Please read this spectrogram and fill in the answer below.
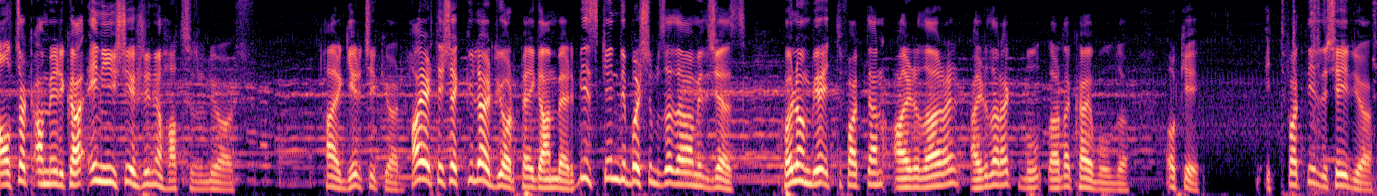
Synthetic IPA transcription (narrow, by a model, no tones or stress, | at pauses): alˠt͡ʃʰakame̞ɾikaʔænijiʃeçɾiniɦat̪ʰɯɾlˠɯjo̞ɾ̥ | hæɾɟe̞ɾit͡ʃʰe̞cʰijoɾ̥haːjiɾt̪ʰe̞ʃɛcːylʲæɾd̪ijo̞ɾpʰe̞jɡambæɾbiz̥cʰɛnd̪ibaʃɯmɯzad̪evame̞d̪id͡ʒɛːz̥kʰo̞lʲˠo̞mbijait̪ʰːifak̚t̪ʰænaajɾɯlˠaɾak̚bulˠut̪lˠaɾd̪akʰajbulˠd̪ʊo̞cʰej | it̪ʰːi̥fak̚d̪iːlʲd̪iʃejd̪ijo̰ɾ̥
